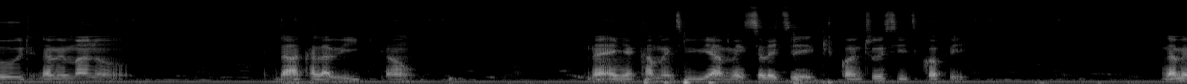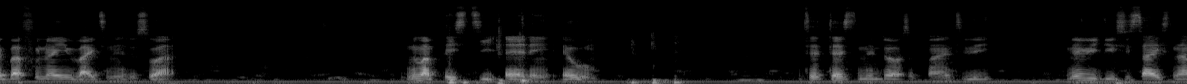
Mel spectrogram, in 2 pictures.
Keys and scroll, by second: 6.8 ctrl+a, 17.0 ctrl+v.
